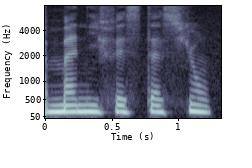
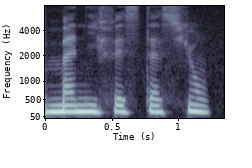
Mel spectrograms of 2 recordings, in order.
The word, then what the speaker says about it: manifestation: You'll hear the English inside it, stretched over 5 elegant syllables. La manifestation. Your turn, lean on the last syllable. La manifestation.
